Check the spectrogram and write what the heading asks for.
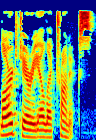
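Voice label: "large-area electronics", English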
